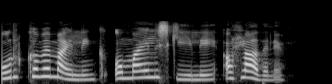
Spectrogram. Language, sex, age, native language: Icelandic, female, 20-29, Icelandic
